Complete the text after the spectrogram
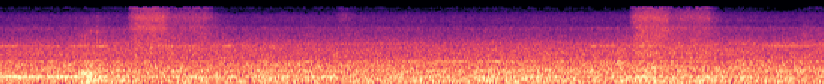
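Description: A large machine hums and rumbles steadily.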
